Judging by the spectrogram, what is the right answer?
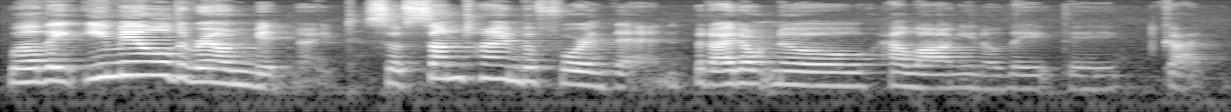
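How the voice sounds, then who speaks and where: A woman's voice: mid-range voice, moderate pace, fairly bright tone, close to an everyday voice. A woman playing an anxious, uncertain male theatre owner who hesitates and rambles. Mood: worried, unsure. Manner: hesitant, rambling, self-correcting. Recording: roomy, echoey sound.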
